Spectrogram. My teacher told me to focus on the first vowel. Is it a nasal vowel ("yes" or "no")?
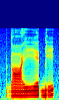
no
